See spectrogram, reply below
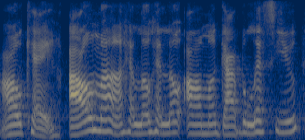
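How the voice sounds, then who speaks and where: A woman's voice: medium pitch, measured pace. Brief: middle-aged woman host, chatty livestream, reads and answers viewer comments. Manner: reads comments aloud and answers viewers warmly, laughs often. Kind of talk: casual livestream chat reading viewer comments.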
